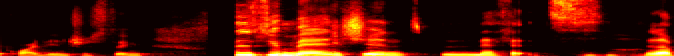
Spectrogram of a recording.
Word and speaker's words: gnathids: Since you mentioned gnathids, did I pronounce it right? I think it depends on how you want to pronounce it, but gnathids is generally what we call them.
